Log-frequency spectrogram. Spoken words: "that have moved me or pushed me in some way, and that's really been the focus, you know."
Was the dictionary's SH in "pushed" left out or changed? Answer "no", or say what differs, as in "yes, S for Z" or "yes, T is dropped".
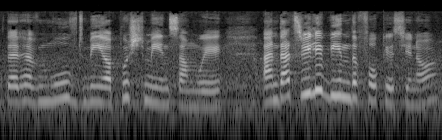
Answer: no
